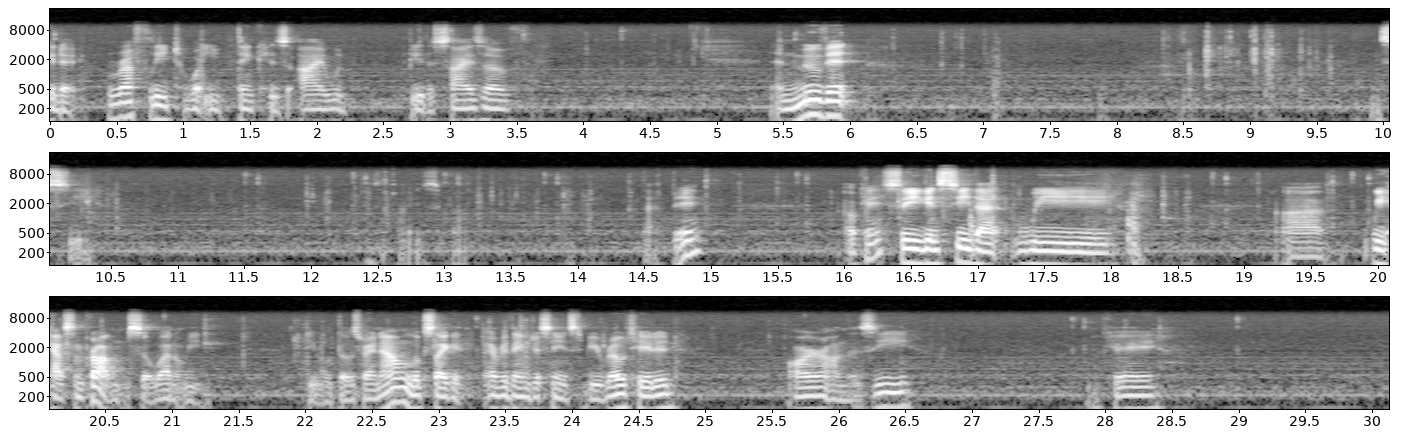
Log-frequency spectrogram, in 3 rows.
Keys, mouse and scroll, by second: 0.6 z, 1.4 z, 6.2 z, 6.4 z, 9.5 KP_1, 10.0 z, 10.9 g, 12.5 s, 12.9 g, 14.0 s, 14.4 z, 16.6 z, 17.0 KP_1, 17.3 z, 17.6 z, 18.9 z, 20.8 Tab, 22.4 z, 23.0 z, 24.9 r, 29.5-30.1 drag.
